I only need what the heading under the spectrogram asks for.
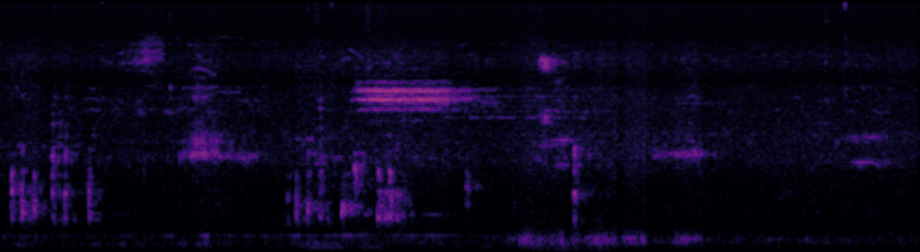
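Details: Desi chickens kept at home: bursts of short, harsh clucks in quick runs, a few broken bursts spread over several seconds with a low background hum and faint higher chirps.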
